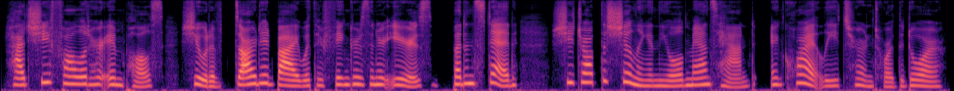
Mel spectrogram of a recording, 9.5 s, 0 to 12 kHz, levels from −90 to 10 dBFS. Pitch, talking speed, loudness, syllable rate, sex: 235 Hz, 205 wpm, -21 LUFS, 5.4 syllables/s, female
